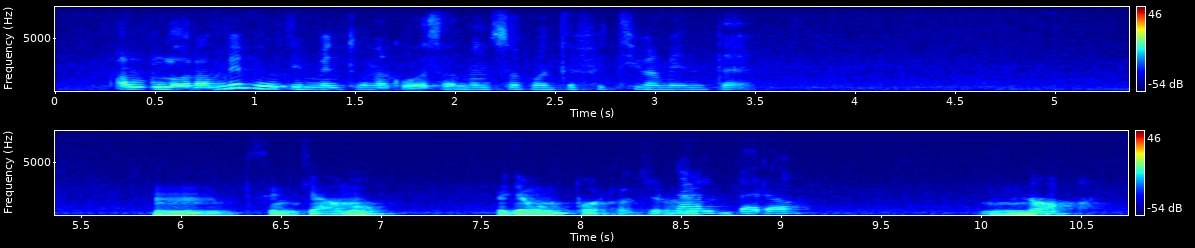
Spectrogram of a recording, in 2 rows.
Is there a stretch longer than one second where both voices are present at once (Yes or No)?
No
